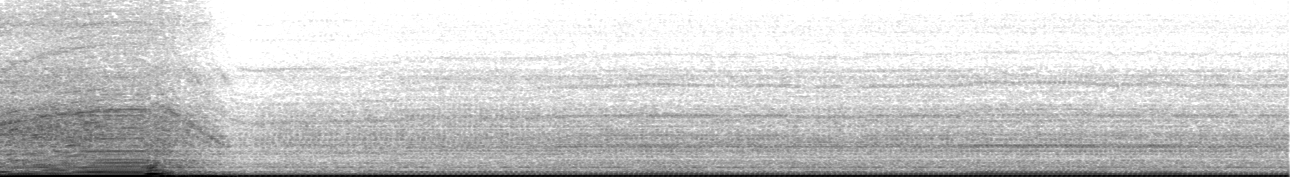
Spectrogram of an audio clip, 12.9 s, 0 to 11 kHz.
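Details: 2017 Honda Pioneer 1000-5: a blip settles into a fast, lumpy idle hanging too high; code 9-2 (IACT). Cause: factory over-crimped wires broken inside insulation at the IACV plug on the throttle body under the air box; fixed by replacing the plug and re-crimping.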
